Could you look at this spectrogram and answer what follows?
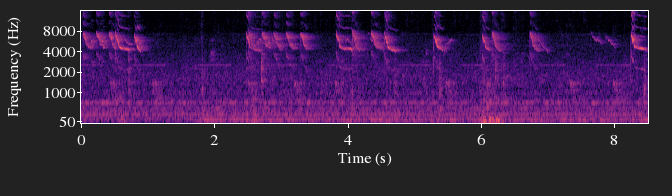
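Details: White-eye of the form called pleci Buxtoni, its song used as a lure to get other birds singing: bursts of high, thin, downslurred chirps in quick clusters, separated by short pauses, over a faint steady low hum.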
